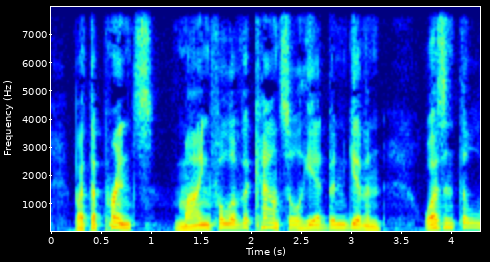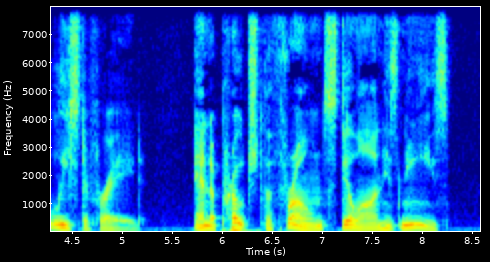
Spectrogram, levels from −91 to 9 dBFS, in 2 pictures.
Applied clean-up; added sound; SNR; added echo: none; none; none; none.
